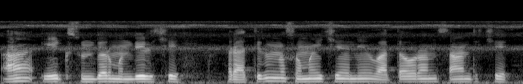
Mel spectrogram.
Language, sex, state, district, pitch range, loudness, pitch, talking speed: Gujarati, male, Gujarat, Valsad, 120-135 Hz, -17 LUFS, 130 Hz, 135 wpm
